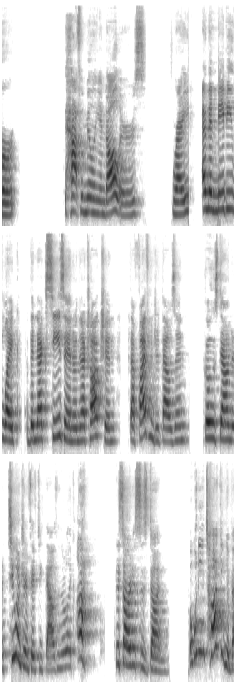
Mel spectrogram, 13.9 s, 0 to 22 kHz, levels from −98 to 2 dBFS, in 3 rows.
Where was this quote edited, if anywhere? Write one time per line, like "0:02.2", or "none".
0:03.8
